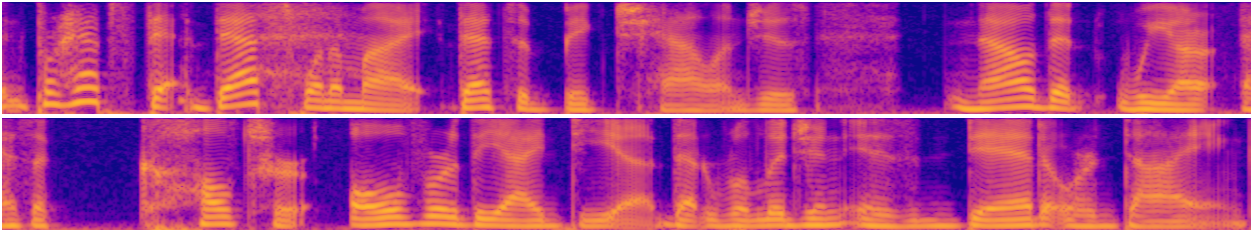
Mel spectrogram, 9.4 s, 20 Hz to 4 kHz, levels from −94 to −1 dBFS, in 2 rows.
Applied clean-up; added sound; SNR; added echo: none; none; none; none.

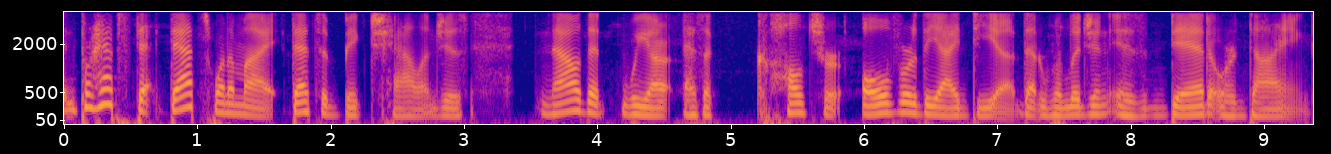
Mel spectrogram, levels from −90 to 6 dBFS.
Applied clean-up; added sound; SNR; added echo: neural separator model SepFormer WHAM!.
